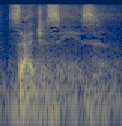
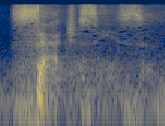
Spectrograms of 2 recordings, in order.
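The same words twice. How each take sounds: First: It is said in a plain neutral tone. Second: It is said with a contemptuous snarl.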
